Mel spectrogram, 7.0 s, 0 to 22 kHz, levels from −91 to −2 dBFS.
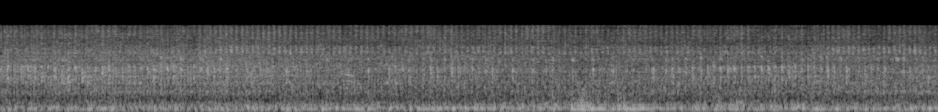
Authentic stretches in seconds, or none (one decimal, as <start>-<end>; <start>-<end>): none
